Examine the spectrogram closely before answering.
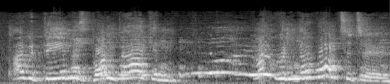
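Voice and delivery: fluttery posh lady; panicked prim lady; flustered lady voice. Pretend.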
